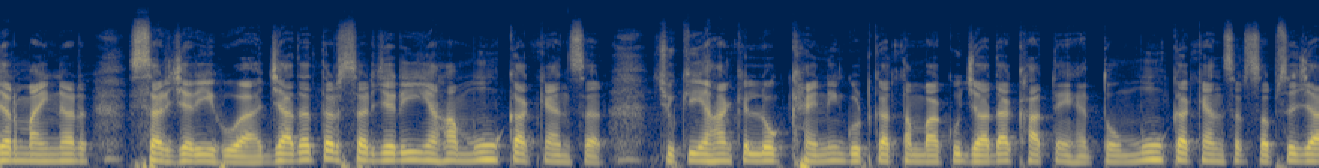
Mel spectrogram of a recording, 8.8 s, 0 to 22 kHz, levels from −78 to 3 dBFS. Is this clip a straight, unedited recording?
yes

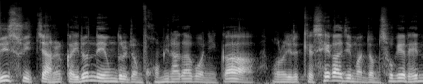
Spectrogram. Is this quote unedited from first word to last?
no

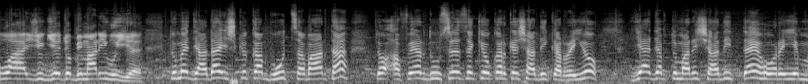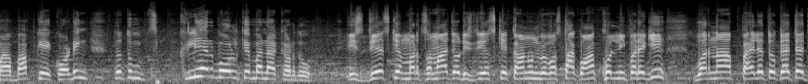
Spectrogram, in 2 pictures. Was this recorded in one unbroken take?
no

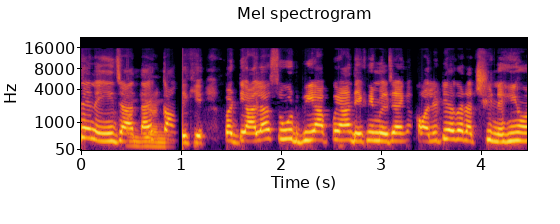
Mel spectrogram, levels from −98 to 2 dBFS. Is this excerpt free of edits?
no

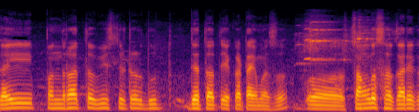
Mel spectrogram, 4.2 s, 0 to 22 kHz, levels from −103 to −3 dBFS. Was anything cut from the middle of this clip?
yes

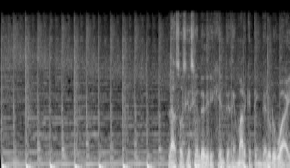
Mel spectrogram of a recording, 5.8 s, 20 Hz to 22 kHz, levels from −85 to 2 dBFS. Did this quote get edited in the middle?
yes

